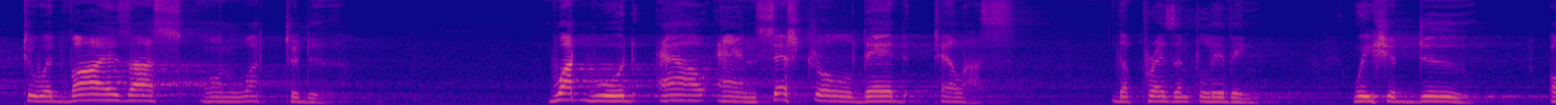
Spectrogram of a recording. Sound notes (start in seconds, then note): none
